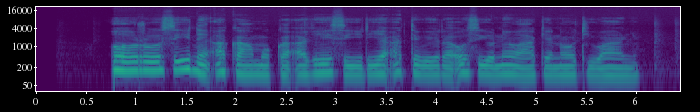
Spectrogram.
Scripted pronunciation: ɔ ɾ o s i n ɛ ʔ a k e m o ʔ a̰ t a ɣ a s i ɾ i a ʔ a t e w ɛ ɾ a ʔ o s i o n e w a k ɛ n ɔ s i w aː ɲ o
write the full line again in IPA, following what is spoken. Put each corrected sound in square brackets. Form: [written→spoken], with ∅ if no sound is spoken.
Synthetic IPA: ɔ ɾ o s i n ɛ ʔ a k [e→a] m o [ʔ→k] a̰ [t→ʔ] a ɣ [a→e] s i ɾ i a ʔ a t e w [ɛ→e] ɾ a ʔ o s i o n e w a k ɛ n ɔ [s→t] i w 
